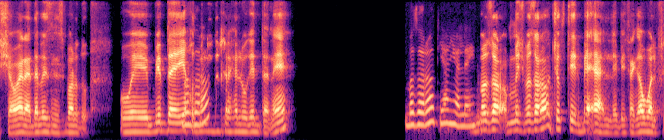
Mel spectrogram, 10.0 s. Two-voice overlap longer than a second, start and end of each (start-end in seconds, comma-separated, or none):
none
